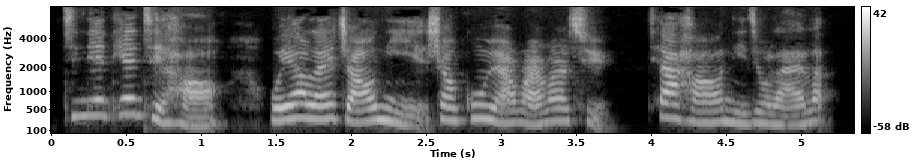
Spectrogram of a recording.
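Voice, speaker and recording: Lady doing a chatty young wife, jumpy and playful, slightly high soft voice. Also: lively intonation, moderate pace. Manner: playful, evasive. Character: chatty, flustered young married woman. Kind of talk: audiobook character reading.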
